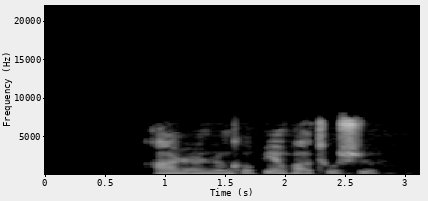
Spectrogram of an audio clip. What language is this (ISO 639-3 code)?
zho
